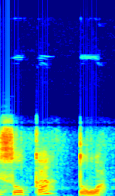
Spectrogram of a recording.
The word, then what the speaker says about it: SOHCAHTOA: Como sabemos, la H no tiene sonido al pronunciarlo y esto se lee SOHCAHTOA.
